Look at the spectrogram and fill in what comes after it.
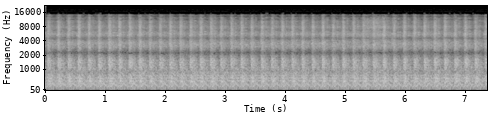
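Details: Electrolux LTE12 washing machine during a suspension test: a fast, steady machine-gun rattle of about three per second throughout the spin. Worn suspension letting the tub knock is suspected, not confirmed.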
